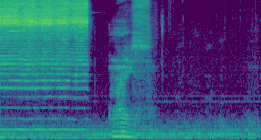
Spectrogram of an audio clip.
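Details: Sonicare DiamondClean repair, test after tightening the screw and refitting the plastic piece: a strong, steady high buzz holds even for about two seconds, then cuts off cleanly. The brush is vibrating properly.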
